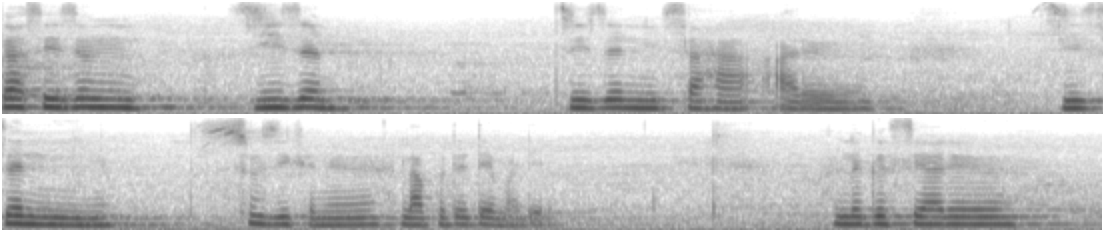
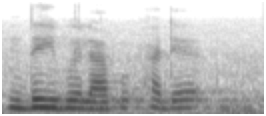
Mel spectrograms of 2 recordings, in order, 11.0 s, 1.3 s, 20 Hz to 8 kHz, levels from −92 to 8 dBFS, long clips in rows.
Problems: constant background noise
